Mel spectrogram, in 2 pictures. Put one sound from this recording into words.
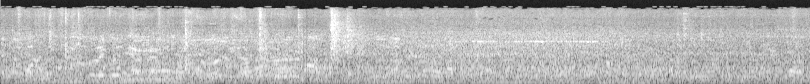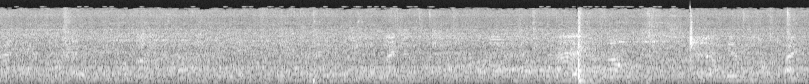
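A crowd of men chatters loudly all around outdoors.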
